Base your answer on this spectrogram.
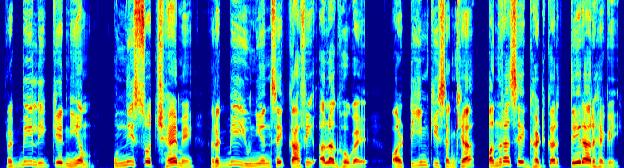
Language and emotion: Hindi, neutral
